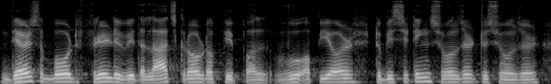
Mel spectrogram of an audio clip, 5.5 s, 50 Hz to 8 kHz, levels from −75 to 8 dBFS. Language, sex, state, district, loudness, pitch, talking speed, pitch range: English, male, Sikkim, Gangtok, -18 LUFS, 120 Hz, 205 wpm, 110-130 Hz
